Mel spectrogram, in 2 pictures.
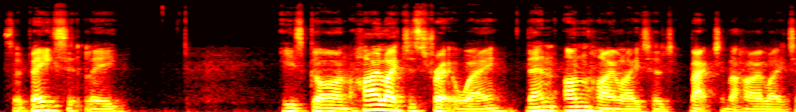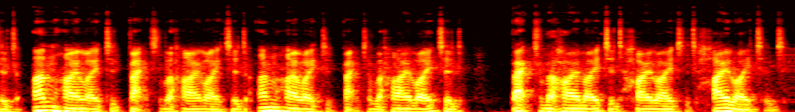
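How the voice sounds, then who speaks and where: A man talks through live roulette play in a thinking-aloud commentary, his voice sitting on the low side. He muses at an unhurried pace, trailing off and restarting his phrases as he works things out. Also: fairly bright tone. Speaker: roulette strategy presenter.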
